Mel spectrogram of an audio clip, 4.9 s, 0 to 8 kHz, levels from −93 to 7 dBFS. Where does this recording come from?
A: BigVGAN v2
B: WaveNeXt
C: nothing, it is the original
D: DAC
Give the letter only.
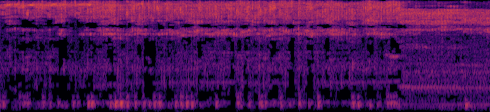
A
